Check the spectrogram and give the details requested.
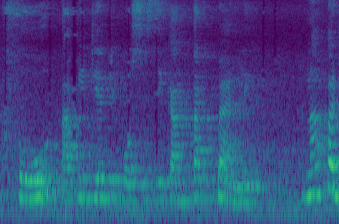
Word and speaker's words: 福: Nah, biasanya kebahagiaan itu kalau karakter ini, ya, kalian mungkin masih ingat bacanya fu, tapi dia diposisikan terbalik.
